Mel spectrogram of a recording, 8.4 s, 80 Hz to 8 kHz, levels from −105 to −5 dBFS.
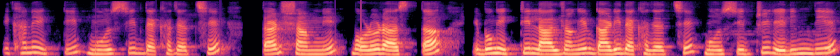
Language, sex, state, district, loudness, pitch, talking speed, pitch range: Bengali, female, West Bengal, Jhargram, -19 LUFS, 220 Hz, 145 wpm, 205-250 Hz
